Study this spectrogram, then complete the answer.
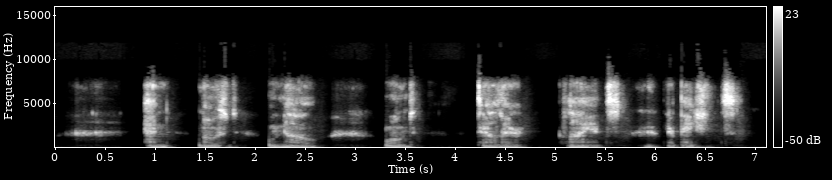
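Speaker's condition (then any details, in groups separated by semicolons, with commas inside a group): Vocal cord paralysis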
